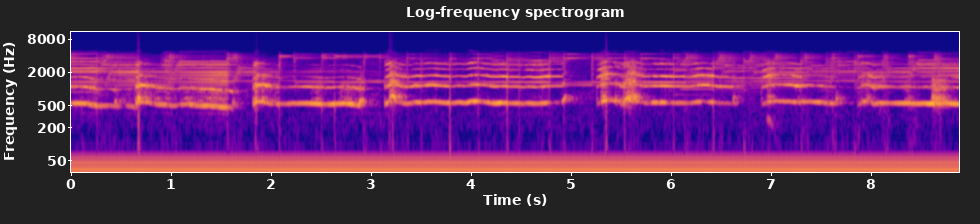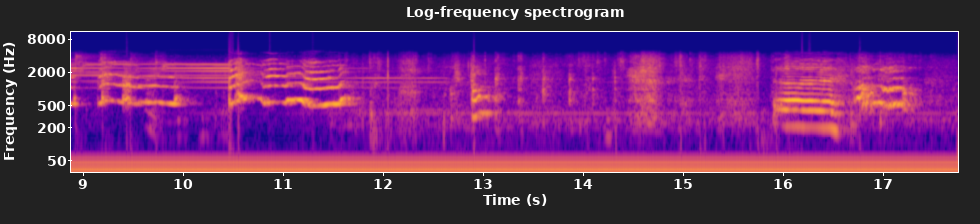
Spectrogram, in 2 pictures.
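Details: Calvin, a dog, singing and being aggressive; long sustained howled tones with rich harmonics, held notes shifting pitch in steps, then breaking into rougher, noisier growl-like whines and a short rising yelp near the end.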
